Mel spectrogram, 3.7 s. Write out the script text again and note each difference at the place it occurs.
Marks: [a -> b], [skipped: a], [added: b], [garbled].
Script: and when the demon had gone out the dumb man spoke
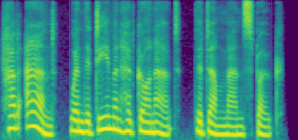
[added: had] and when the demon had gone out the dumb man spoke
